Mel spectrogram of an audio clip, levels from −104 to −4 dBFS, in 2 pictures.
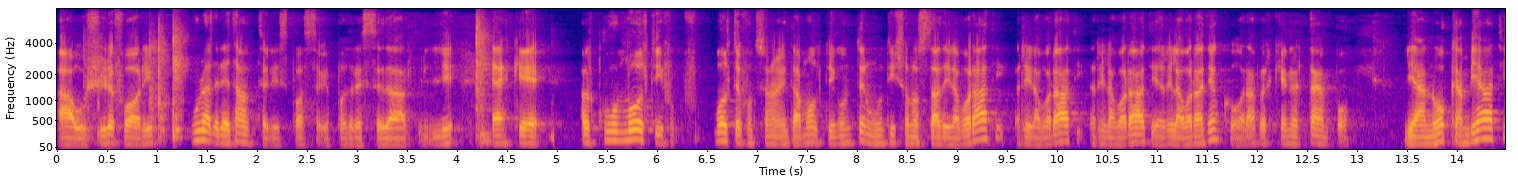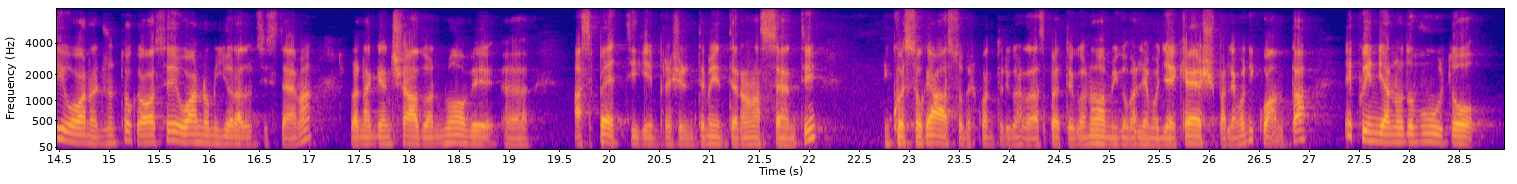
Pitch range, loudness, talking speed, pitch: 100-125 Hz, -28 LUFS, 150 wpm, 110 Hz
